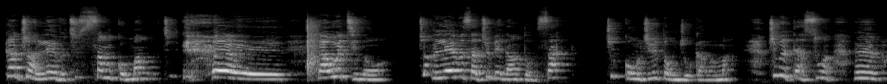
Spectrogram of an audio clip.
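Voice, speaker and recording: A woman's voice: sits high, distant mic. A woman talking straight to her audience in an unscripted live video, scolding her critics and then chatting and laughing with them. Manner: chatty and laughing, calls listeners "maman". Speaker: event planner and vendor. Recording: echoey room, voice off-mic.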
